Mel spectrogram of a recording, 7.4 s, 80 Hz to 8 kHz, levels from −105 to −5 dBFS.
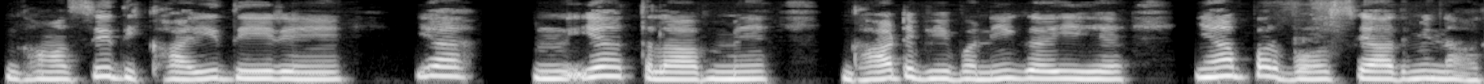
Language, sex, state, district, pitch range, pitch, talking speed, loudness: Hindi, female, Bihar, Saran, 210-240 Hz, 220 Hz, 180 wpm, -18 LUFS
